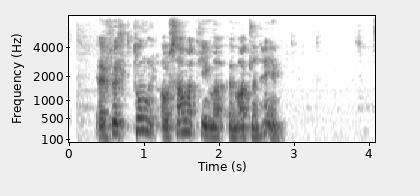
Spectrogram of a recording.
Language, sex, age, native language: Icelandic, female, 60-69, Icelandic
